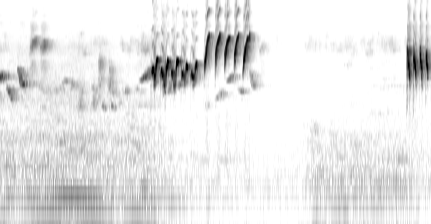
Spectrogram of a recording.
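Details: Lure song of the greater green leafbird, mixed with kapas tembak filler, used to make pet birds sing and become excited: soft varied warbling, then loud rapid rattling bursts and rising sweeps, a silence, and another trill.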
